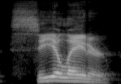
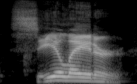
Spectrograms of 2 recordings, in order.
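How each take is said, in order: Both takes have the same delivery.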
